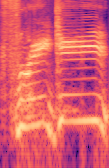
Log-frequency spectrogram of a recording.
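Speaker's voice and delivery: high, shouted wrestler-style battle cry. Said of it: "and is like".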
